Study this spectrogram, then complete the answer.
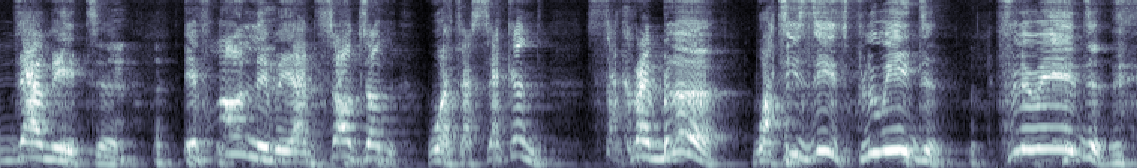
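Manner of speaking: loud, hammed-up French accent. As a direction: exclaim like a comic Frenchman. French henchman exclaiming, Sacre bleu.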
